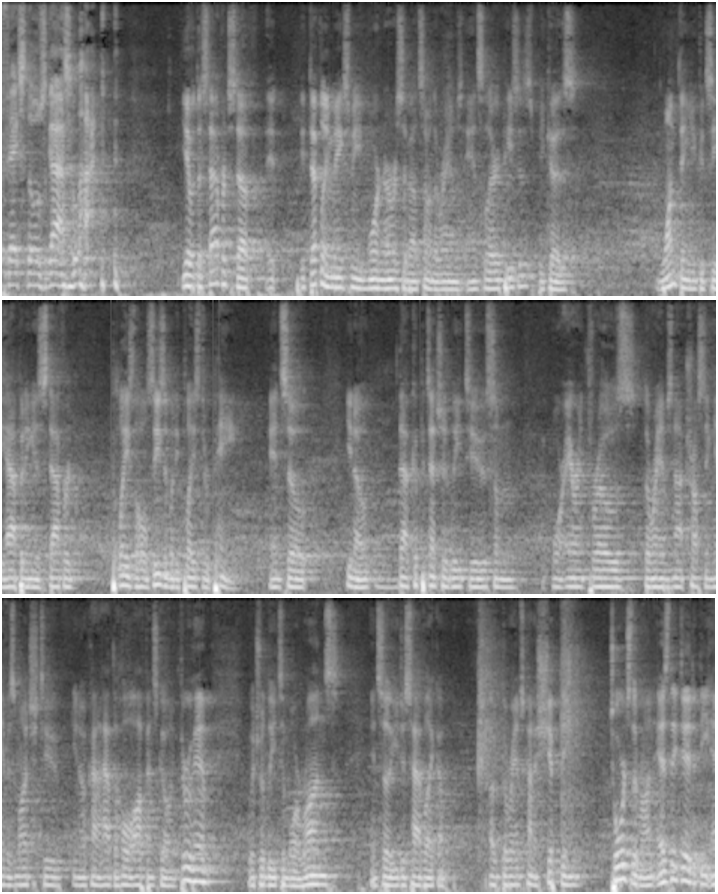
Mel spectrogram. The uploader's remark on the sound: Live Audience Q&A. Appear live from the Fantasy Football Expo in Canton, Ohio. They take audience questions.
